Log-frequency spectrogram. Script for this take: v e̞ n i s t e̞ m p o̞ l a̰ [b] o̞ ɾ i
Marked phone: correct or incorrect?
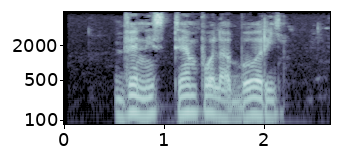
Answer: correct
